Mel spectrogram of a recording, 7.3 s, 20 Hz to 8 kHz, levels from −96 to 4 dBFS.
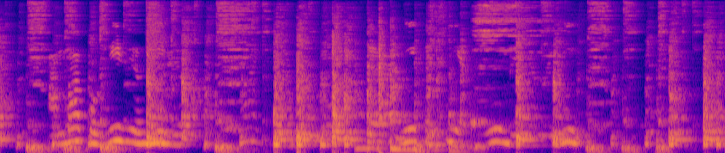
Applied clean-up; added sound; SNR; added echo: classical method WPE with log-MMSE.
